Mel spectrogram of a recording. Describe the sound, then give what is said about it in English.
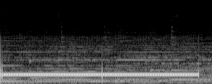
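A steady, continuous telephone dial tone hums at an even loudness for about two seconds as a call is placed, then cuts off abruptly. No voices are heard. “so now it's time for us to get her on the phone.”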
